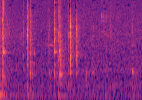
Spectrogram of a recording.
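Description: Ice cubes clicking against a plastic cup and each other as the milk tea is stirred with a wide boba straw: a quick, irregular run of clicks that thins out and stops about a second and a half in.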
